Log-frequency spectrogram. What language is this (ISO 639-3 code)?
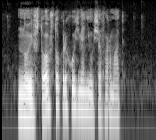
bel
